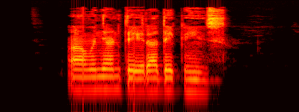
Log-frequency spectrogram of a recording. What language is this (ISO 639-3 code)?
xhe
